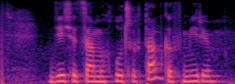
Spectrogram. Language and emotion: Russian, neutral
